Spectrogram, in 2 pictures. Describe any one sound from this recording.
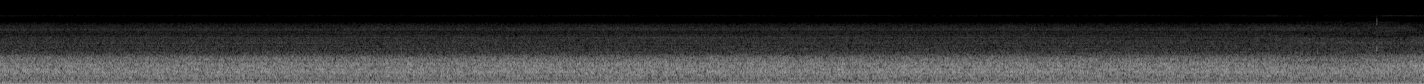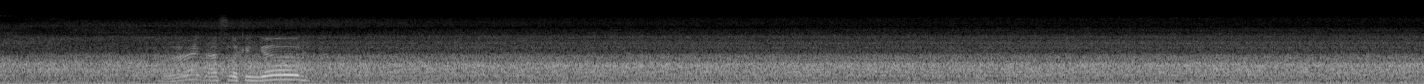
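A lathe motor runs with a steady whirring hum.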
